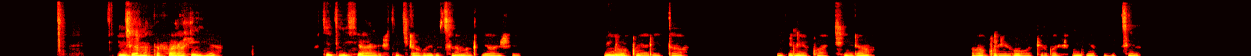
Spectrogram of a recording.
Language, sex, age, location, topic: Kinyarwanda, female, 36-49, Kigali, health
